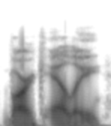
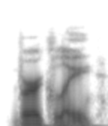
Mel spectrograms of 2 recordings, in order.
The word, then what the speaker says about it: Berkeley: their mug houses of the great Lords Darby bark Elli and bardy in Paul mul and Mayfair these personages are spoken of in exactly the same manner at the present day whilst in the city and amongst the middle classes we only hear of Derby Berkeley and see comma the correct pronunciations if the spelling is worth a it must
